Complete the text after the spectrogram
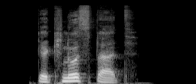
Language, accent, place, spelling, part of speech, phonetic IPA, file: German, Germany, Berlin, geknuspert, verb, [ɡəˈknʊspɐt], De-geknuspert.ogg
- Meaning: past participle of knuspern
